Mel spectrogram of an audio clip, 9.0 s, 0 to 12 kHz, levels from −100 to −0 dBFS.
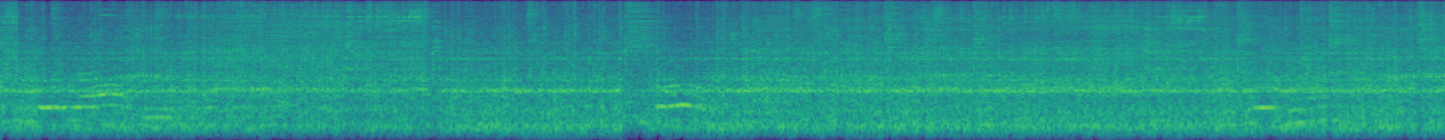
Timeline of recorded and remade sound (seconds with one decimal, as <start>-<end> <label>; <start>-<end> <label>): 0.0-2.1 recorded; 2.1-5.3 remade; 5.3-9.0 recorded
